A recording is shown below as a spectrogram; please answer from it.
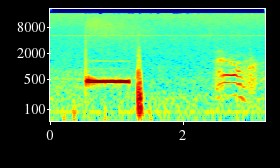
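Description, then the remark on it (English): A steady telephone tone holds briefly, then a short sharp click or beep of a number being dialed, followed by faint muffled line noise, fairly clear with no talking. “Who are you calling and where?”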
